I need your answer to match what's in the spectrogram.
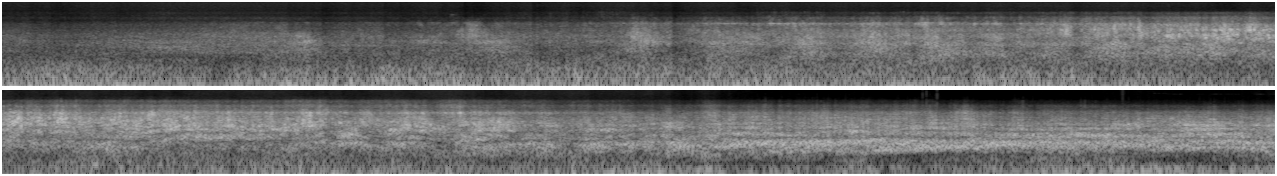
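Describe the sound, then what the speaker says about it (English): A Red Arrows jet powered by a Rolls-Royce Adour engine starts up at RAF Waddington, giving a sustained, bassy roar and whine from outdoors that builds and shifts over the length of the clip, with some wind buffeting. "That bassy sound of that Rolls-Royce Ardeur engine"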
